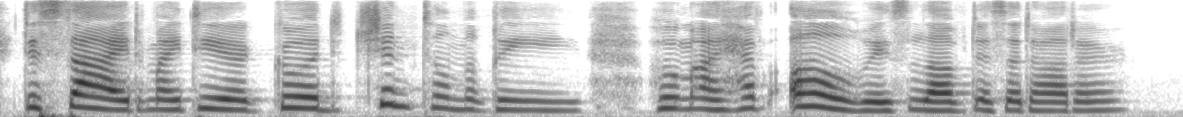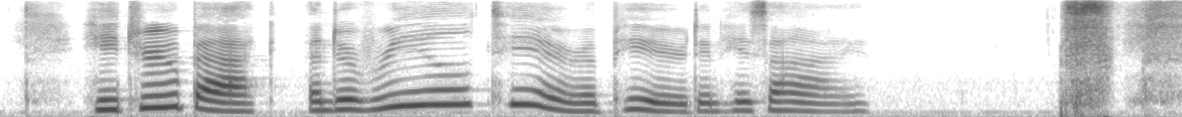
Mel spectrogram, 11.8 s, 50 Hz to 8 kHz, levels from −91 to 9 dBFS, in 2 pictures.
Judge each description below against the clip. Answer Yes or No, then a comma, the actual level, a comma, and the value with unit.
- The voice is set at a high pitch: Yes, high, 245 Hz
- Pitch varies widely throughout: No, average, 4.1 semitones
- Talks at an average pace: No, slow, 125 wpm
